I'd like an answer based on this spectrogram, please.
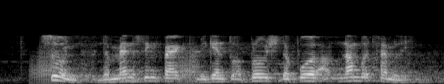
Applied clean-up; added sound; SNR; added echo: none; Brass instrument; 19 dB; reverberation time 2.0 s.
